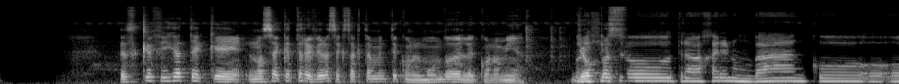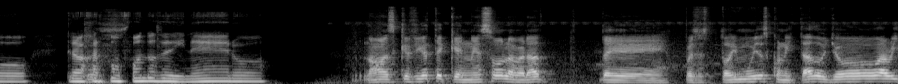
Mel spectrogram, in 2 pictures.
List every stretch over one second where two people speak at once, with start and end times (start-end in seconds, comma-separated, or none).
none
